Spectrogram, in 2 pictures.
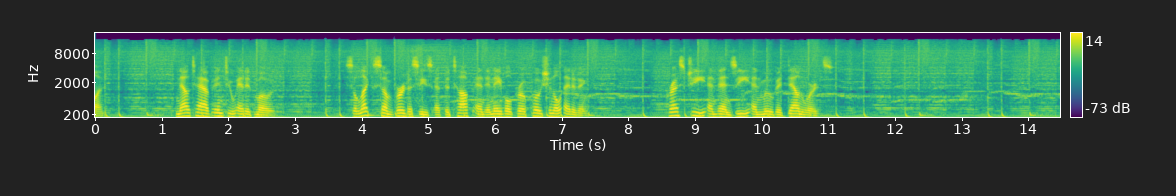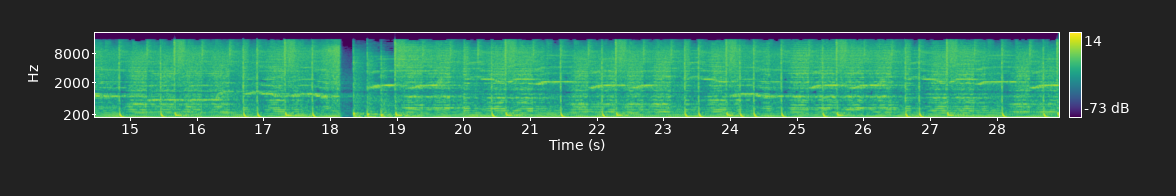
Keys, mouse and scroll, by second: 1.3 click, 5.1 click, 7.6 click, 11.5 click, 11.9 click, 13.5 click, 17.4-18.1 scroll up 2, 17.6 g, 18.1 click, 19.2 click, 19.6 click, 21.6 click.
